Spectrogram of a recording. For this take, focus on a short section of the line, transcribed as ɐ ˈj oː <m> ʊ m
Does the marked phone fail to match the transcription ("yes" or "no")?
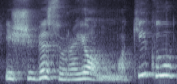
yes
